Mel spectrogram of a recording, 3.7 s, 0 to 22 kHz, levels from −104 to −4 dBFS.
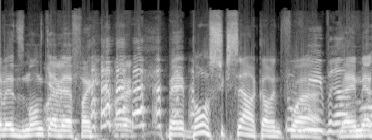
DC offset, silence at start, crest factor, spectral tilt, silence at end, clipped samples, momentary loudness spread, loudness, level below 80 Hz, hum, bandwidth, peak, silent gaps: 0.2%; 0 s; 10 dB; -5.5 dB/octave; 0 s; 1%; 3 LU; -10 LUFS; -34 dBFS; none; 16.5 kHz; 0 dBFS; none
